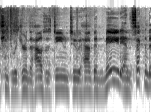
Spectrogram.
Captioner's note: speaking French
